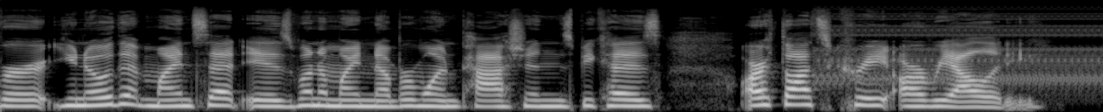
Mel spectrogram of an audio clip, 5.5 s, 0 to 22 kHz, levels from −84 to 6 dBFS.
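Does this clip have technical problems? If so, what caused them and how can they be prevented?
Yes. Timecode bleed runs from 4.06 s to the end: a chirping warble near 1 and 2 kHz, 30-frame code leaking in well below the speech. Route timecode on separate, shielded cables away from audio lines.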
